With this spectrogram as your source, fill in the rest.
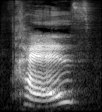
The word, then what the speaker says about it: Fraise: is They Stay by Claire Fraise strawberry I don't know that's actually how she pronounces it she was a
